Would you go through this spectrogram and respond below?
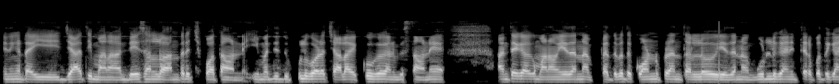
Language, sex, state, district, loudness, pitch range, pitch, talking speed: Telugu, male, Andhra Pradesh, Guntur, -16 LUFS, 115-125 Hz, 120 Hz, 205 wpm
